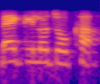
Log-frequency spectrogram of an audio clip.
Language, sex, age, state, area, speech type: Gujarati, female, 18-30, Gujarat, urban, conversation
